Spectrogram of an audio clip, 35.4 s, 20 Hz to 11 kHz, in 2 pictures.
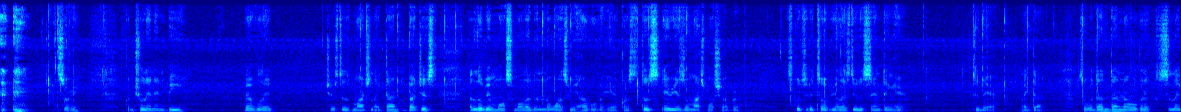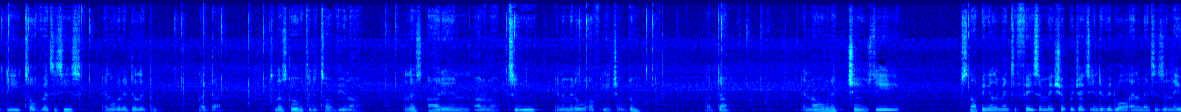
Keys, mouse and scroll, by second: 1.7 ctrl+b, 5.6 click, 5.8 scroll down 2, 6.0-6.3 shift+middle drag, 6.6-10.2 middle drag, 9.4 scroll down 2, 10.2 right click, 11.2 KP_7, 11.9 scroll up 1, 12.4-14.4 shift+middle drag, 13.2 ctrl+b, 14.7 shift+click, 14.9 scroll down 1, 15.1-15.7 middle drag, 15.7 scroll down 1, 16.0 z, 16.2-17.8 middle drag, 17.8 click, 18.9 alt+right click, 19.3 x, 20.8-23.1 middle drag, 21.2 a, 22.3 KP_7, 23.2 scroll up 1, 23.7-24.1 shift+scroll up 2, 24.6 ctrl+r, 25.4 click, 25.9 ctrl+r, 26.5 click, 26.8 ctrl+r, 27.5 click, 27.8 middle click, 27.9 ctrl+r, 28.6 click, 28.9-32.2 shift+middle drag, 31.1-32.0 scroll down 2, 32.0 scroll down 1, 32.2-35.4 drag.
